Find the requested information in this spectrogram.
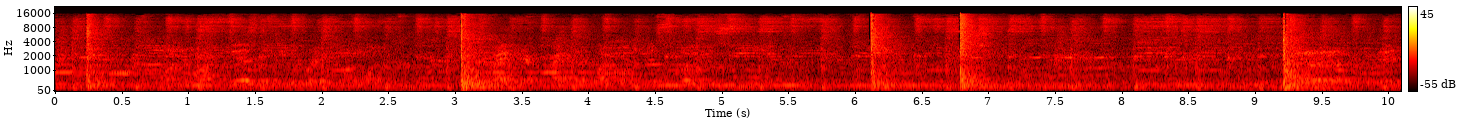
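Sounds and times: background music: 0.0 - 10.0
boxing gloves punching strike shield: 3.0 - 3.4, 6.1 - 7.0.

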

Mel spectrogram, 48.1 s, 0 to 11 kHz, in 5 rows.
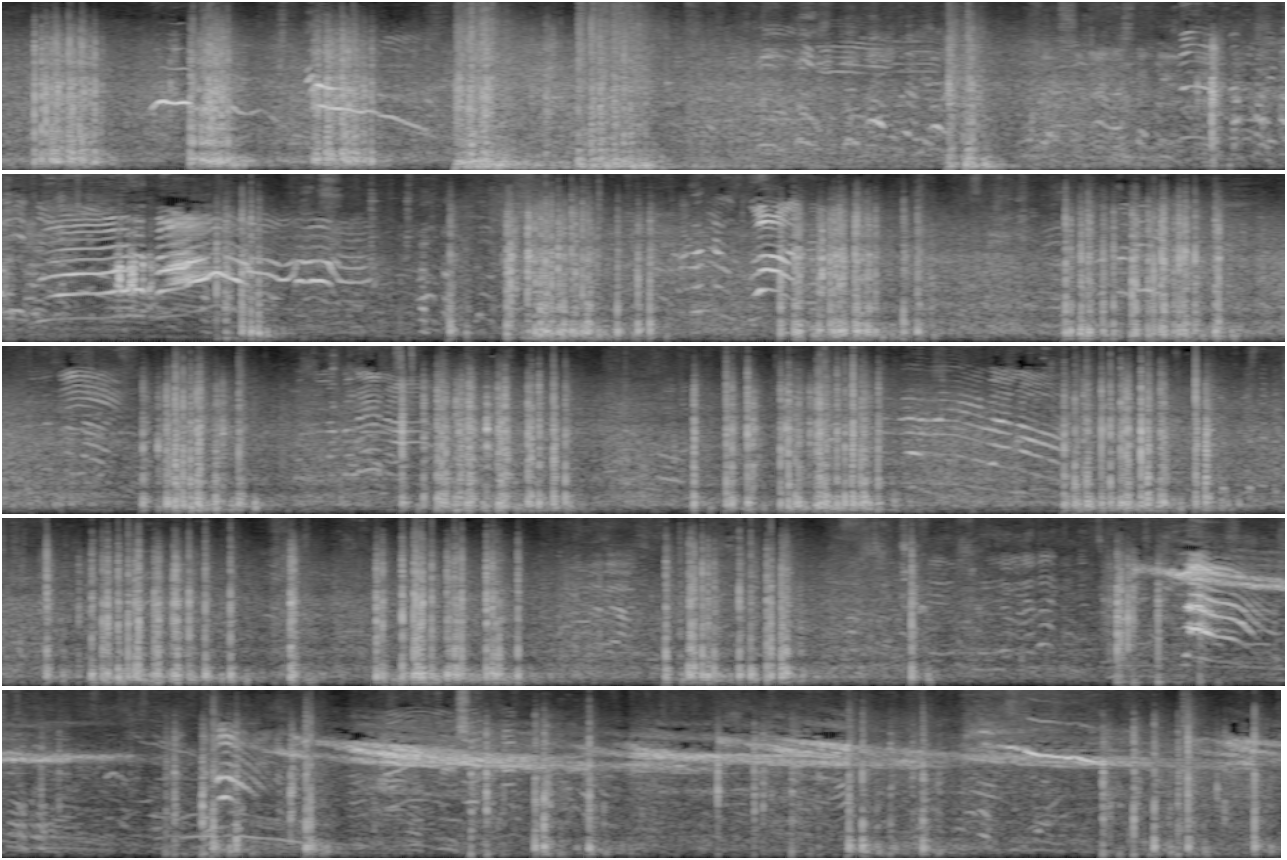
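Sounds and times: firework whistles: 0.0 - 5.0, 37.2 - 48.0
firework shells booming: 0.0 - 9.6, 11.1 - 36.1, 37.1 - 48.0
firework crackling: 0.0 - 48.0.

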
